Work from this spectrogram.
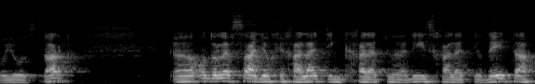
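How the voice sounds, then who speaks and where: A man is speaking. He has a Croatian accent. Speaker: software developer. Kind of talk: tutorial. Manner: halting, many fillers. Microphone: microphone problems.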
